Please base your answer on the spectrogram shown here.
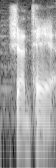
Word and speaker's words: Shantea: Shantea. Shantea. 3 syllables.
